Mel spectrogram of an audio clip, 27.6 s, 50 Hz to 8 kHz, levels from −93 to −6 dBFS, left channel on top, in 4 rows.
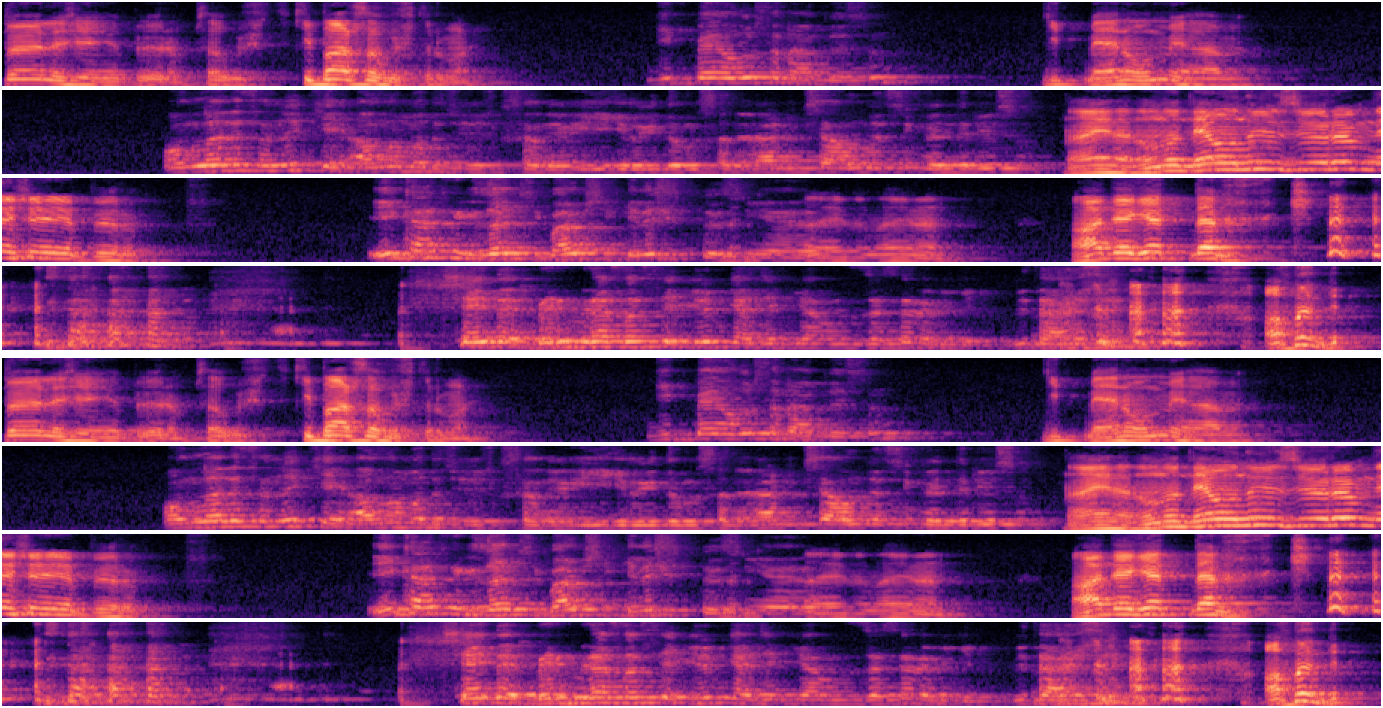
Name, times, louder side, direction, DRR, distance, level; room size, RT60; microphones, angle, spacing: voice 1, 0.0-2.4 5.2-6.2 12.2-14.5 17.8-18.6 19.1-20.7 22.0-22.1 22.7-23.0 26.1-27.4, equal, 5° right, 0.5 m, -25 dB
voice 2, 3.2-4.5 7.7-12.1 15.6-17.9 20.8-22.4 22.9-26.3, left 1 dB, 55° right, 3.0 m, -32 dB
13.5 x 5.4 x 7.8 m
head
